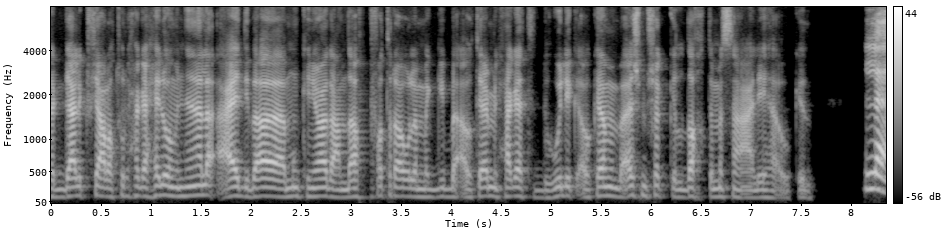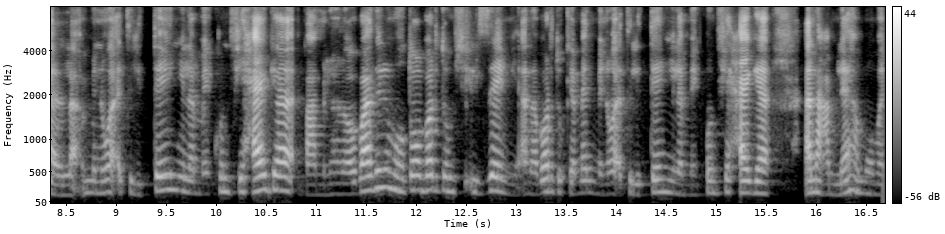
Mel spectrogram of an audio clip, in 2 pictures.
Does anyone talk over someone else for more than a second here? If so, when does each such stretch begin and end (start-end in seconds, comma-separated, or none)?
none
